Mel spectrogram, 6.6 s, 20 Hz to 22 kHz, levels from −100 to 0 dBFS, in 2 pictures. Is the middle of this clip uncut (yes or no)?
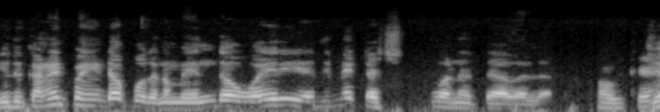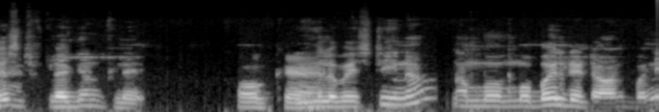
yes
